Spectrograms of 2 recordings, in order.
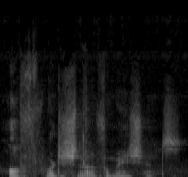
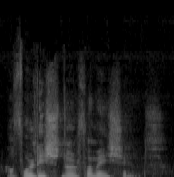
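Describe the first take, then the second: No difference in how they are said.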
